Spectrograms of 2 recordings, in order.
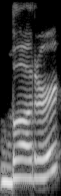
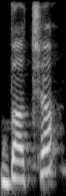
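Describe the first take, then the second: First: It is said in an American accent. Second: It is said in a British accent. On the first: "American accent में इसको पढ़ते हैं double टी को र" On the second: "British accent में"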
